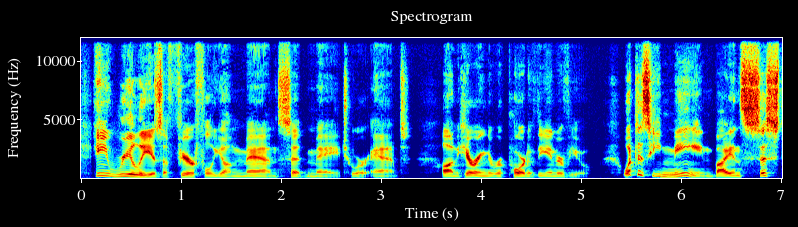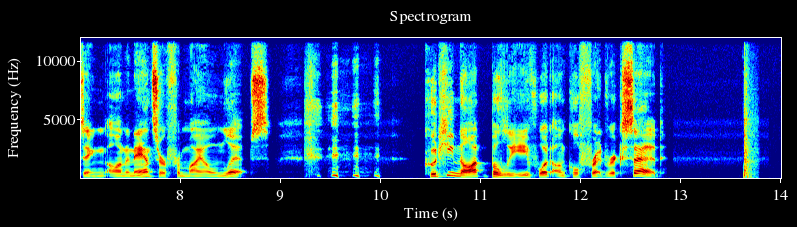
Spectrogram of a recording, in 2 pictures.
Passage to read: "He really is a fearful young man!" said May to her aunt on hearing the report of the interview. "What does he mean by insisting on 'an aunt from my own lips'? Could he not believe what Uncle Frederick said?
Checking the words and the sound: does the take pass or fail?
fail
